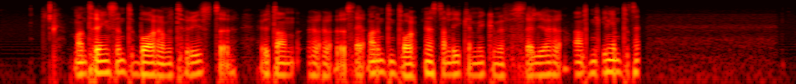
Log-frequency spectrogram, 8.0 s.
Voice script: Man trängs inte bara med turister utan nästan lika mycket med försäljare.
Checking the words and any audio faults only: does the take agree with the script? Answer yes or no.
no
